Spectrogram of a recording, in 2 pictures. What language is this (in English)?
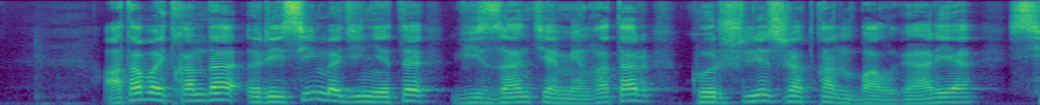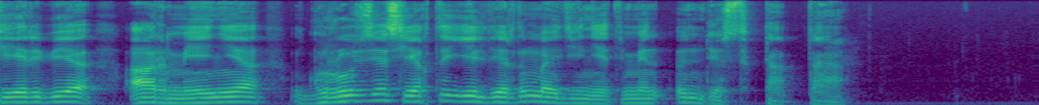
Kazakh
